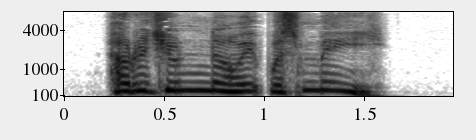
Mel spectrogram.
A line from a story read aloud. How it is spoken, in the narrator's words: Modo squeaked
